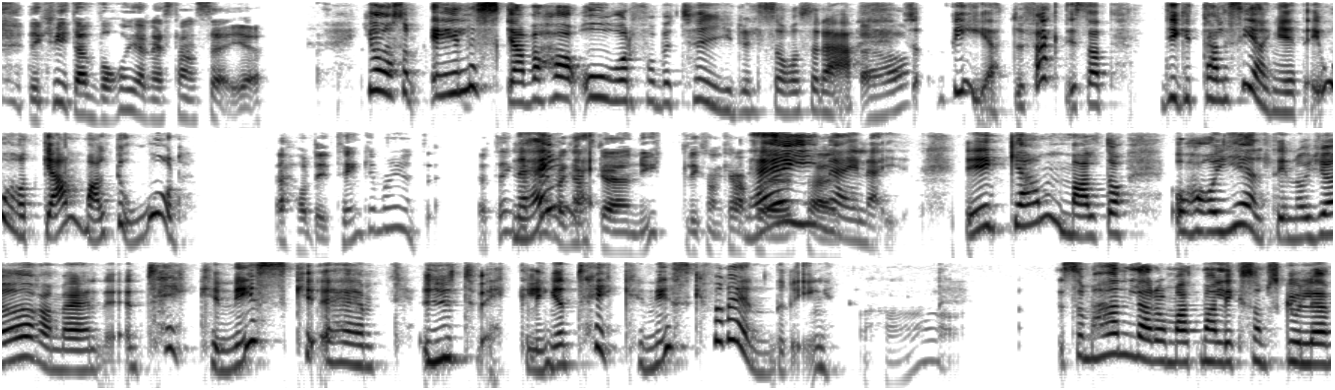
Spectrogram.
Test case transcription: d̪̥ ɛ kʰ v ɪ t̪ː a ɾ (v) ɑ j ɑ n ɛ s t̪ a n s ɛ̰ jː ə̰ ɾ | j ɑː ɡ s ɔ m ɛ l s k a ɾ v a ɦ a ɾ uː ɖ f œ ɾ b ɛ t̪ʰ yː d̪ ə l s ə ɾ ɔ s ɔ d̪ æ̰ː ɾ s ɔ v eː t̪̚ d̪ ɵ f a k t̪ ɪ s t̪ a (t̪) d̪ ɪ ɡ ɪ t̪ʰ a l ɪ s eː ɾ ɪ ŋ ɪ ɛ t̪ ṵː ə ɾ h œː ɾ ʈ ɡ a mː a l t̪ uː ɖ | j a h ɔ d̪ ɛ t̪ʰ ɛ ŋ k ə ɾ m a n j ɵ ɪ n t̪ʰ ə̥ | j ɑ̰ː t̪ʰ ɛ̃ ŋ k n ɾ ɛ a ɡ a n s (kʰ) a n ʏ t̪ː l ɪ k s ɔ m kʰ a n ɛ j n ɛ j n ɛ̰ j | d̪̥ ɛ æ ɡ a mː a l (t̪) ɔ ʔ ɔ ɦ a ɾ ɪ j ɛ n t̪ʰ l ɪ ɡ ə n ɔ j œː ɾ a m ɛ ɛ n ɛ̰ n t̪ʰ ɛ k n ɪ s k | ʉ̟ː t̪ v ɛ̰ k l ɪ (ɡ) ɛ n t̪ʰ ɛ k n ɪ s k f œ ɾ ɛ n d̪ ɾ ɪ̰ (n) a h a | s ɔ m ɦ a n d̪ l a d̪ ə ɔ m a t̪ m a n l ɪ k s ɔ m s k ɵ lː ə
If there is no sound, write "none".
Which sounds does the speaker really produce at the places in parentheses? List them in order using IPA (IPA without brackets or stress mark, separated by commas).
v, t̪, k, t̪, ŋ, ŋ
